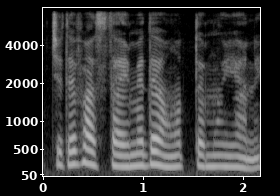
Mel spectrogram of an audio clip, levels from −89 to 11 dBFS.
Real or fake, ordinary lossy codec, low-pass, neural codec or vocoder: real; none; 7.2 kHz; none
